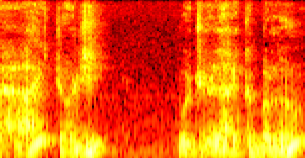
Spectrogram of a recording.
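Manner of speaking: gentle, swooping, up-and-down sing-song voice. Explaining how he played Pennywise talking to Georgie: soft Pennywise voice. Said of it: "he's like really soft".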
